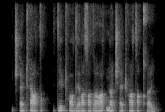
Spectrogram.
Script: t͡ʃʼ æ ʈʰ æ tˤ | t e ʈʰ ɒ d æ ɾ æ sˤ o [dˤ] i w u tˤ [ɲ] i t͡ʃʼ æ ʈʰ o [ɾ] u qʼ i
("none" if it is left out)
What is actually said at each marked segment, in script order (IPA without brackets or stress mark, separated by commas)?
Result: dˤ, n, tˤ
